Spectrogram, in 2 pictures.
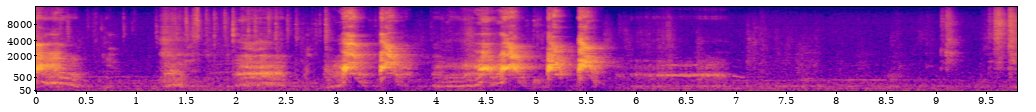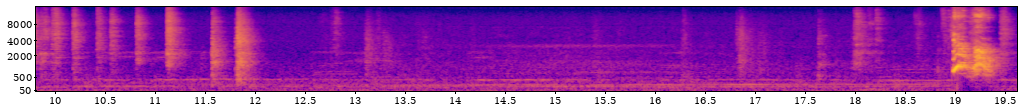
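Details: A brave 2.5-month-old Cairn Terrier puppy gives a burst of sharp, high yapping barks, then falls quiet.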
